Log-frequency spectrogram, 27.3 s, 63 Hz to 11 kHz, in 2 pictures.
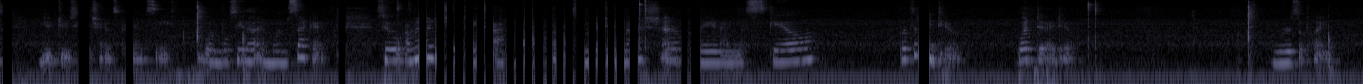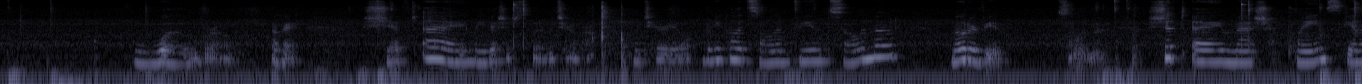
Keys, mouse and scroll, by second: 3.7-6.1 shift+middle drag, 6.1 shift+a, 9.7-11.6 scroll down 2.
